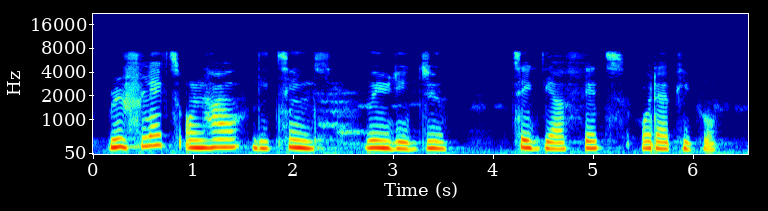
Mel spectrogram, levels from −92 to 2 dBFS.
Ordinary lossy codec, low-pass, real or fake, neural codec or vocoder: none; 7.2 kHz; fake; codec, 16 kHz, 4 kbps, FreqCodec, larger model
